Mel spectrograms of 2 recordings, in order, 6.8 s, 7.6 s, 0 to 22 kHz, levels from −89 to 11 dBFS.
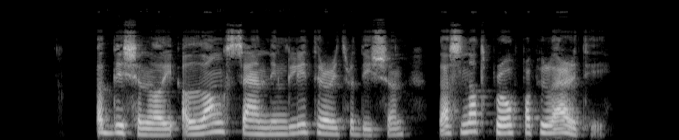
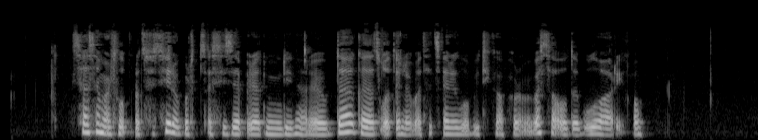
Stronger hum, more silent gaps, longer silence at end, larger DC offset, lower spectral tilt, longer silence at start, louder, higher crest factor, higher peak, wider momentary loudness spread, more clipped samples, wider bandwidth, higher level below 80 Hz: neither; neither; second, 0.85 s vs 1.15 s; neither; second, -3.5 dB/octave vs -6.5 dB/octave; first, 0.95 s vs 0.75 s; first, -16 LUFS vs -25 LUFS; about the same, 16 dB vs 18 dB; first, -2 dBFS vs -8 dBFS; about the same, 8 LU vs 9 LU; neither; about the same, 9.6 kHz vs 9.2 kHz; about the same, -70 dBFS vs -74 dBFS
